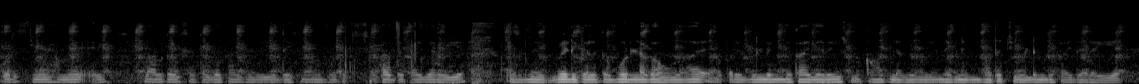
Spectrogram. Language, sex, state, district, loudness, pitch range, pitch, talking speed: Hindi, male, Uttar Pradesh, Ghazipur, -35 LUFS, 110-115 Hz, 110 Hz, 270 wpm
